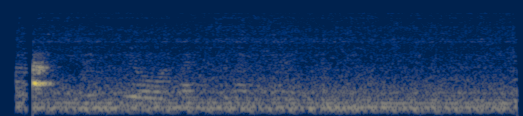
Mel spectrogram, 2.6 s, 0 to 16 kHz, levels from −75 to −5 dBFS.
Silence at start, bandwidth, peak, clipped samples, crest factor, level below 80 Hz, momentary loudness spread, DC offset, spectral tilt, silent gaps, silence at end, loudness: 0.05 s; 11.5 kHz; -10 dBFS; under 0.1%; 26 dB; -68 dBFS; 14 LU; under 0.1%; -5.5 dB/octave; none; 0 s; -36 LUFS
